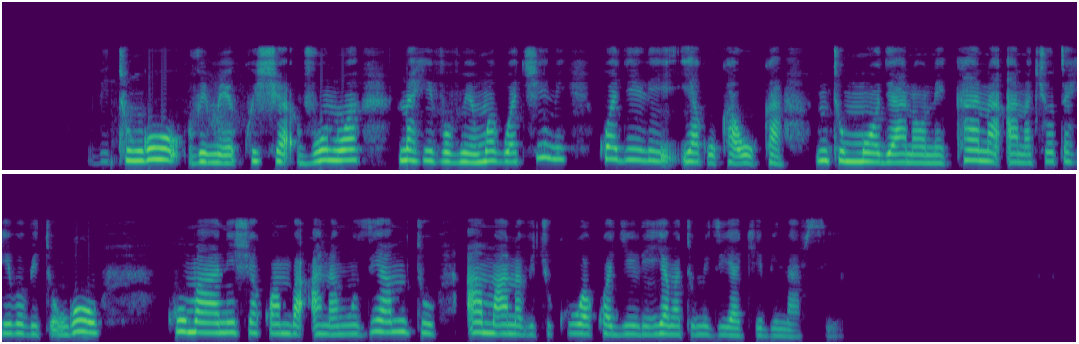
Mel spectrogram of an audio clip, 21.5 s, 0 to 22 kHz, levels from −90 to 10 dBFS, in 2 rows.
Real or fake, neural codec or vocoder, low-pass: real; none; 7.2 kHz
